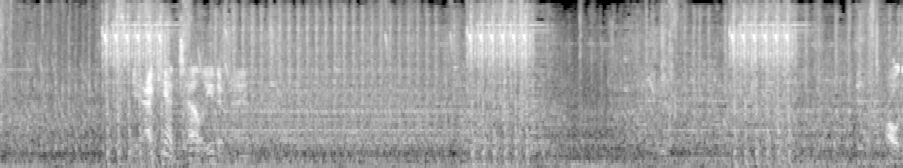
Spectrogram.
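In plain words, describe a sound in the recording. A rifle fires in short rapid bursts.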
